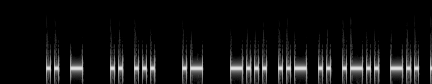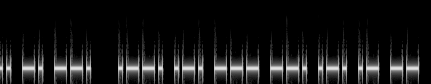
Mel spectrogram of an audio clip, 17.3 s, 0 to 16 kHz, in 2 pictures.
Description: Morse code, heard as a keyed tone, about 15 wpm, 700 Hz. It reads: IT IS A BUILDING PROGRAM
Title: Sentences from Top 1000 Words - Review Part 5 - 15wpm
